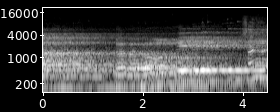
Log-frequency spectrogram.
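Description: Hindi devotional bhajan music: a held, gently wavering vocal line over steady sustained instrumental notes.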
